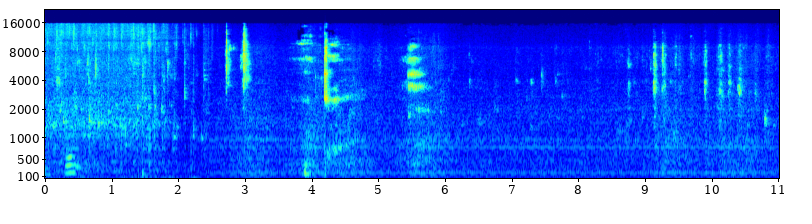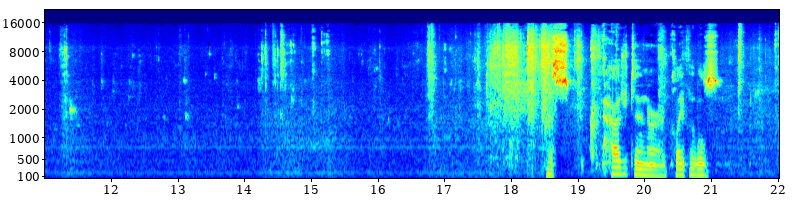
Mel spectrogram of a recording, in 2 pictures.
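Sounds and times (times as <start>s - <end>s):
steady low hum: 2.0s - 22.0s.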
